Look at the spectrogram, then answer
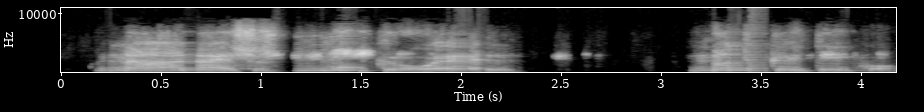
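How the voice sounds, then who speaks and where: A woman talks at a fairly slow pace. The sound is dry with no echo, over a quiet background. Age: 30s. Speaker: YouTube live-stream host. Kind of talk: casual live-stream gossip chat. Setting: at home. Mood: emotional, reproachful. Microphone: video call.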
